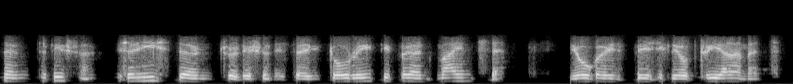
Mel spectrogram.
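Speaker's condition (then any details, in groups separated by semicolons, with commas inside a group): Parkinson's disease; walks 3 miles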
